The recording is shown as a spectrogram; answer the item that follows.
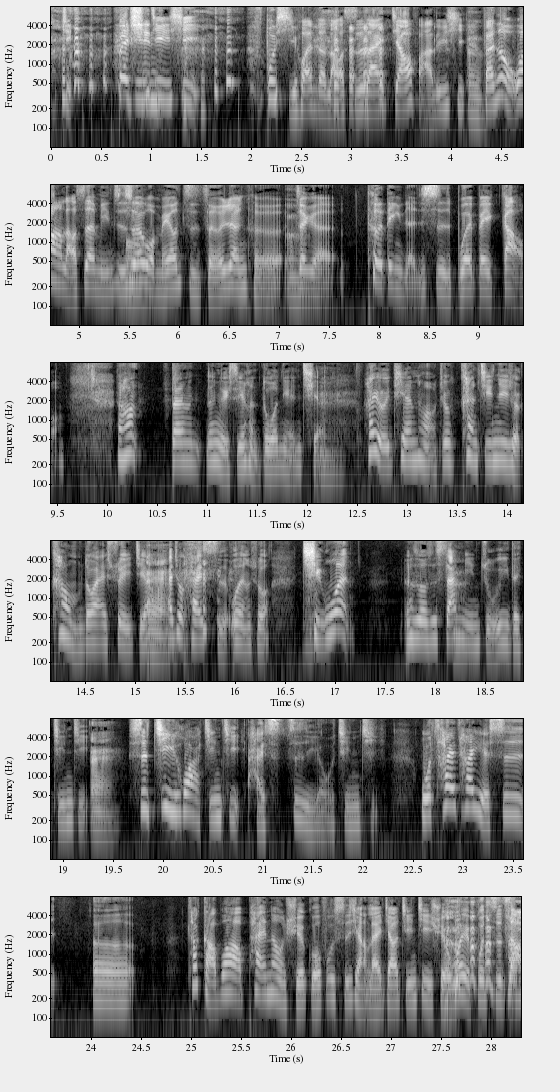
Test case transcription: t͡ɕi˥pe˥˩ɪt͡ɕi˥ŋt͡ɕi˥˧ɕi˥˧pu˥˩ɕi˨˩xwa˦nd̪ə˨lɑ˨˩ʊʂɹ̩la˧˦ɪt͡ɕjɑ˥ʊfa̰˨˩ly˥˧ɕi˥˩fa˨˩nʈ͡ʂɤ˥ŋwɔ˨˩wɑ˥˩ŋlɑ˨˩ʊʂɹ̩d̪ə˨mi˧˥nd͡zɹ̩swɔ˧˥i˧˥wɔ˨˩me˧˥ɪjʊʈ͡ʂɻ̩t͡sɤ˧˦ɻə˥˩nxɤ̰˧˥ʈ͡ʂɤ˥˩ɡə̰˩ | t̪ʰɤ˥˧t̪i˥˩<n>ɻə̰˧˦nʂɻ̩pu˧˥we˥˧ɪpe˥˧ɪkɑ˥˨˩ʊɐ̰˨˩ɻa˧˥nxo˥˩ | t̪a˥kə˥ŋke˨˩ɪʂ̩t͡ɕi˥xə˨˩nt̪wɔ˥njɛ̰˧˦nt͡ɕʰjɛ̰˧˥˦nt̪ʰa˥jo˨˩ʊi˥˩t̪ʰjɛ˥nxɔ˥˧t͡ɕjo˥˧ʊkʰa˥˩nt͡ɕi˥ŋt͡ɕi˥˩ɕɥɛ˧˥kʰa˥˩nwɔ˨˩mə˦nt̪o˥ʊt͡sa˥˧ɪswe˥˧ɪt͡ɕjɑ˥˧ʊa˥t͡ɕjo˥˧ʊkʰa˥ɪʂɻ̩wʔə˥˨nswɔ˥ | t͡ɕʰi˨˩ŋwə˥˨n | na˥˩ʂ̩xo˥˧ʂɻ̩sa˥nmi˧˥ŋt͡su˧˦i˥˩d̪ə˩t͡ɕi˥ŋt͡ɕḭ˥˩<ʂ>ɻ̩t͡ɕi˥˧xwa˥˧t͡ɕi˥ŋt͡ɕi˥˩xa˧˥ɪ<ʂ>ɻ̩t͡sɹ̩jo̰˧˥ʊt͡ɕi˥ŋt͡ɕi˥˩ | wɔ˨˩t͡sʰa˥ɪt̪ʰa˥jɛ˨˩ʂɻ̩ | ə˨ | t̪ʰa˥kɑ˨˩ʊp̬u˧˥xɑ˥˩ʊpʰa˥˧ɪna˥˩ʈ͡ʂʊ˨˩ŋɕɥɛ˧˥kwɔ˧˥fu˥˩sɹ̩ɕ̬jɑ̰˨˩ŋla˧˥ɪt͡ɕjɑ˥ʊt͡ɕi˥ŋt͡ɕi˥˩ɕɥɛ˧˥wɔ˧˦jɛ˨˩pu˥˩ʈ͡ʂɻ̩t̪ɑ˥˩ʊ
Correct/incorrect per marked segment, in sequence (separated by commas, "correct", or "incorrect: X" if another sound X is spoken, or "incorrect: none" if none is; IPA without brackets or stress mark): incorrect: ŋ, correct, correct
